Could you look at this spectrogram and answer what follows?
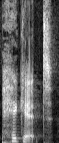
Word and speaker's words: picket: Notice for pronunciation, it's picket. Pick it, and then say it combined. Pick it, picket, picket, picket line.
